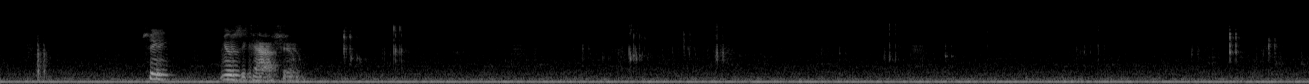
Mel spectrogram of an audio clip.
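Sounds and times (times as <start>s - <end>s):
steady low hum: 0.0s - 13.0s
person chewing crunchy food: 3.4s - 4.2s, 5.6s - 13.0s.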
